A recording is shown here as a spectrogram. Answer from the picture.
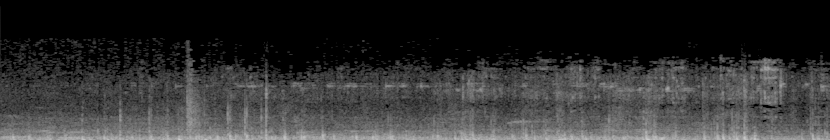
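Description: Horse hooves clip-clop in a quick, dense rhythm at a horse racetrack in Zagreb, as if several horses are running, with a steady low rumble underneath throughout.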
